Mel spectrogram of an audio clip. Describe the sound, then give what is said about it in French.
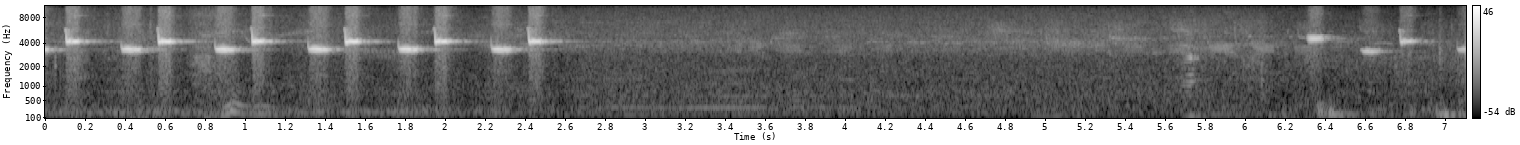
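A great tit sings a bright, high, repeated two-note phrase in a quick, even rhythm, then falls silent for a few seconds before resuming with a few more notes. “Un chant bien connu, la mésange charbonnière.”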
